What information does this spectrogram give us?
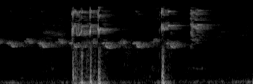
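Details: Lovebird, a defending champion reacting, gives shrill high chirps and short squeaky notes in brief bursts, with a few sharp clicking sounds between them and a quiet background.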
